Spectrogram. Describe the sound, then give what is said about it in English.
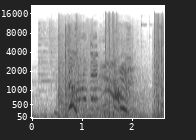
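Gunfire rings out in a video game as a character is shot in the head, a few sharp shots spaced out under excited voices. “Oh my gosh. And I shot him in the head and he immediately went down.”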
